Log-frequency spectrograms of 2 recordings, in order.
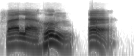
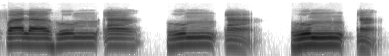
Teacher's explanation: Kalau falahum ajrun, nah itu sifat dari mim sukunnya berubah ya. Mim sukun tidak punya sifat syiddah. Dia punya sifatnya itu adalah tawasub ya.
